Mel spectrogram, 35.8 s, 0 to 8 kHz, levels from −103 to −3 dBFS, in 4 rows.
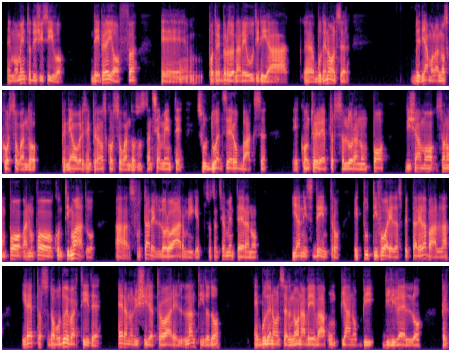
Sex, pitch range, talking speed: male, 95-110 Hz, 135 wpm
